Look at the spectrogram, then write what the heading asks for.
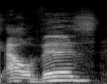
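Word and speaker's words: Alviz: name's not alan by the way it's actually alvez a-l-v-i-z is actually how you spell my name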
